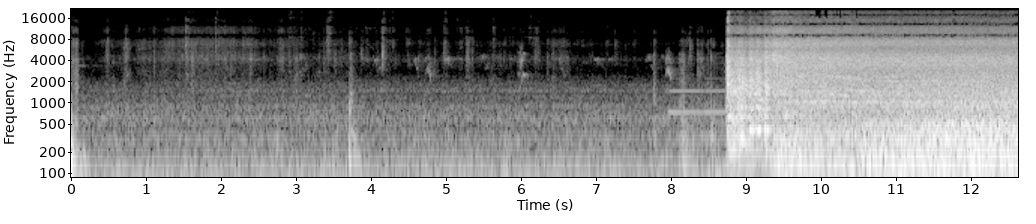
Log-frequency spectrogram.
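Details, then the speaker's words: 2004 Lincoln Navigator after spraying WD-40 on the serpentine belt: engine cranks, catches and settles into a steady idle with no squeal or chirp; the belt noise is gone. "there you guys have it as you can see the noise is basically gone just by spraying some wd-40"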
